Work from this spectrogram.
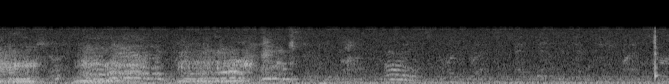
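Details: Two pet Chihuahuas, Bella and Sasha, playing tug of war; low rumbling growls with a few whining, wavering tones early on, fading to quieter rumbles and a sharp click near the end.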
